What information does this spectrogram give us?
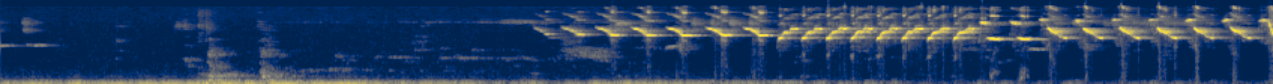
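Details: White canary used as a lure for other birds: after a few quiet seconds of low background rumble, a fast, high, repeated chirping trill starts and continues steadily to the end.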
